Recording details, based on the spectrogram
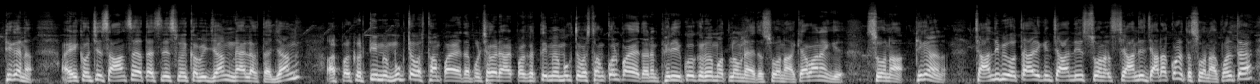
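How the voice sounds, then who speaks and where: Guy teaching chemistry, high voice, keeps asking the class stuff and acting out elements. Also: very fast, few pauses. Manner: animated, asks students constant questions, acts out elements as characters.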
